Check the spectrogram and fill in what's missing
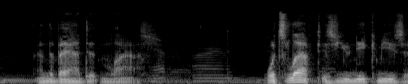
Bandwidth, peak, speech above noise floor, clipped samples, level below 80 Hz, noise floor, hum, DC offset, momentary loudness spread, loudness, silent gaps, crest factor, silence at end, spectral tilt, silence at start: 12.5 kHz; -8 dBFS; 22 dB; under 0.1%; -38 dBFS; -48 dBFS; none; under 0.1%; 24 LU; -26 LUFS; none; 20 dB; 0 s; -6 dB/octave; 0 s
